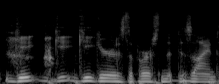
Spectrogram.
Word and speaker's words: Giger: And yeah, it is Giger. It's Giger. It's not Yeah. Geiger. I've only ever heard it as Geiger. You heard it from people who have mispronounced it. That's because Fair. it's a German, It looks like Geiger.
